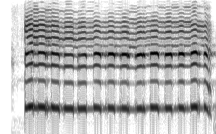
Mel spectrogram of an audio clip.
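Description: Telephone ringing sound effect: one warbling electronic tone that starts a quarter second in and cuts off after about two seconds.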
